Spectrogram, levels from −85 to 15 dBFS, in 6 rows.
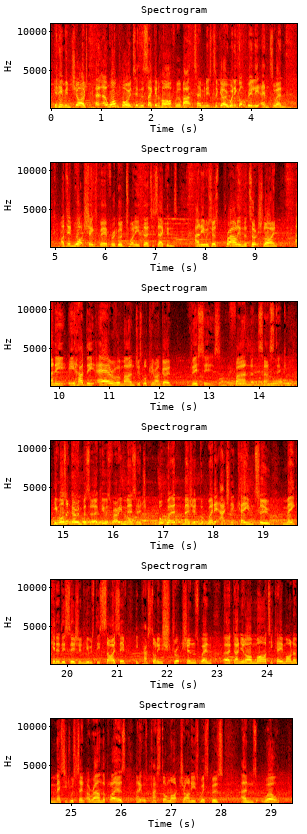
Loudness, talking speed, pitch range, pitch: -18 LUFS, 215 wpm, 170-210 Hz, 190 Hz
